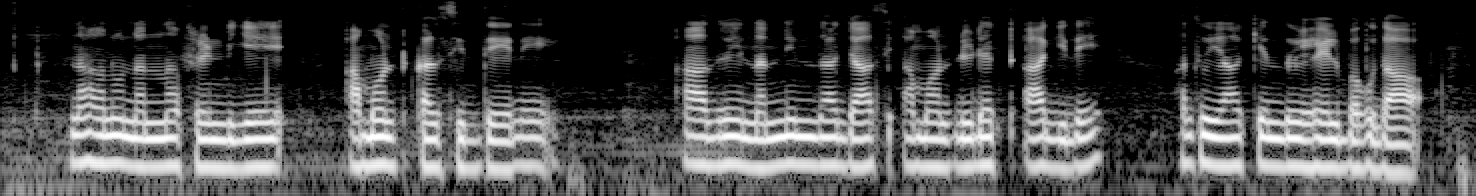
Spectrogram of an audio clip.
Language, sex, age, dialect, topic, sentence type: Kannada, male, 18-24, Coastal/Dakshin, banking, question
